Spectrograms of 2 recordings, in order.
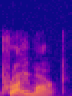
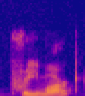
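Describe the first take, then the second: First: It is said with the general English pronunciation. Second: It is said with the Irish pronunciation. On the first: "everybody else in the English-speaking world seems to say" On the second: "Everybody that I've ever met from Ireland says"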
